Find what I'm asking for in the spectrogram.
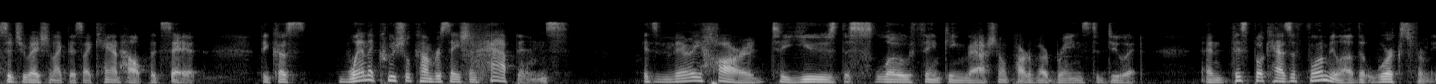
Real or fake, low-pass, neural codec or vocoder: fake; 7.2 kHz; codec, 16 kHz, 1.1 kbps, Voila-Tokenizer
